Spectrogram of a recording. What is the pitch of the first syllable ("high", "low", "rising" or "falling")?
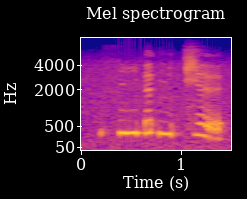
high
